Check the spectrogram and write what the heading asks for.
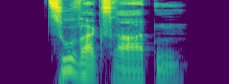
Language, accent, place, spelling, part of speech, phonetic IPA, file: German, Germany, Berlin, Zuwachsraten, noun, [ˈt͡suːvaksˌʁaːtn̩], De-Zuwachsraten.ogg
- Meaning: plural of Zuwachsrate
